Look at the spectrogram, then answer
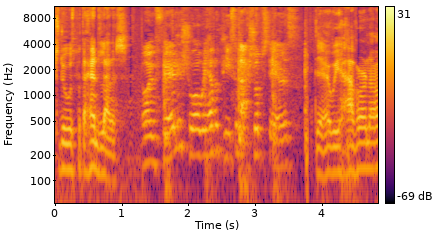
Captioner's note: older irish person voice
